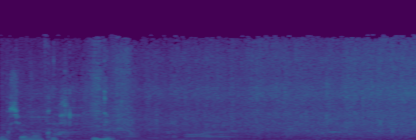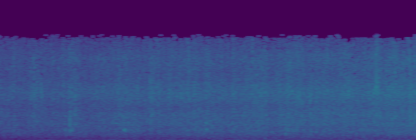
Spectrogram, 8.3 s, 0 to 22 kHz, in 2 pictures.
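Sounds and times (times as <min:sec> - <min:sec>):
speech: 0:00.0 - 0:01.5
rain-like patter from outdoor sound installation dripping down stairs: 0:00.0 - 0:08.3.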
